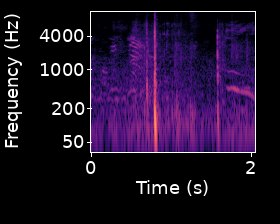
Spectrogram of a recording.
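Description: A football kicked hard with a boot: one sharp, loud thud, followed less than a second later by a fainter knock.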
